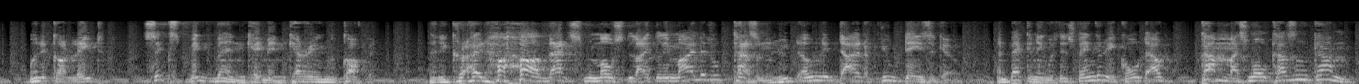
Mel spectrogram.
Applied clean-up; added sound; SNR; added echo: none; Guitar; 12 dB; reverberation time 2.6 s.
